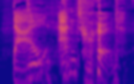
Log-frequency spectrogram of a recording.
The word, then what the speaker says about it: Die Antwoord: Die Antwoord.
